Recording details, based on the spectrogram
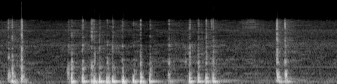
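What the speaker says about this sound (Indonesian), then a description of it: "di sini setelah login saya akan ketik perintah juga IP address" Keystrokes on a computer keyboard as a command is typed at a Linux terminal: close, crisp clusters of rapid key clicks in bursts, with a short pause and a final pair of strokes near the end.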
